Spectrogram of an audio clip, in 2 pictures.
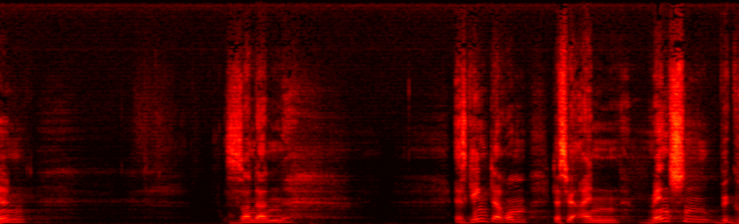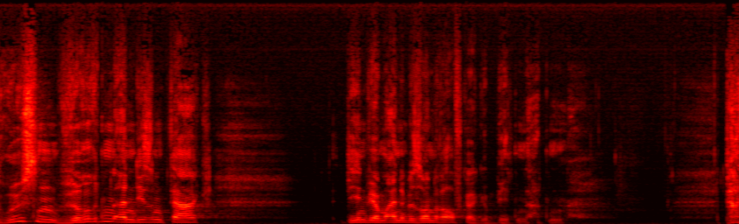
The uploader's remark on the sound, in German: Aufzeichnung der Predigt des Gottesdienstes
